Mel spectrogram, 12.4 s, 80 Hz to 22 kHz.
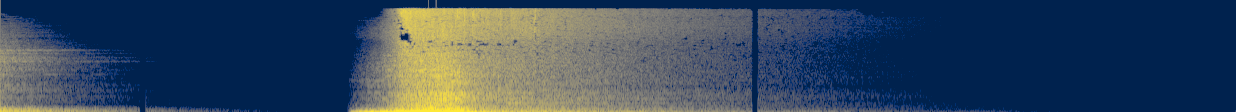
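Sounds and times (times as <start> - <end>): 
sliding sound: 3.8 - 6.8.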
